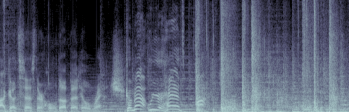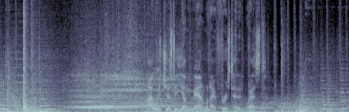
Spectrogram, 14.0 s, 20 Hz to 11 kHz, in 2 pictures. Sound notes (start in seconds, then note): 3.9 gunshots; 8.1 train whistle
